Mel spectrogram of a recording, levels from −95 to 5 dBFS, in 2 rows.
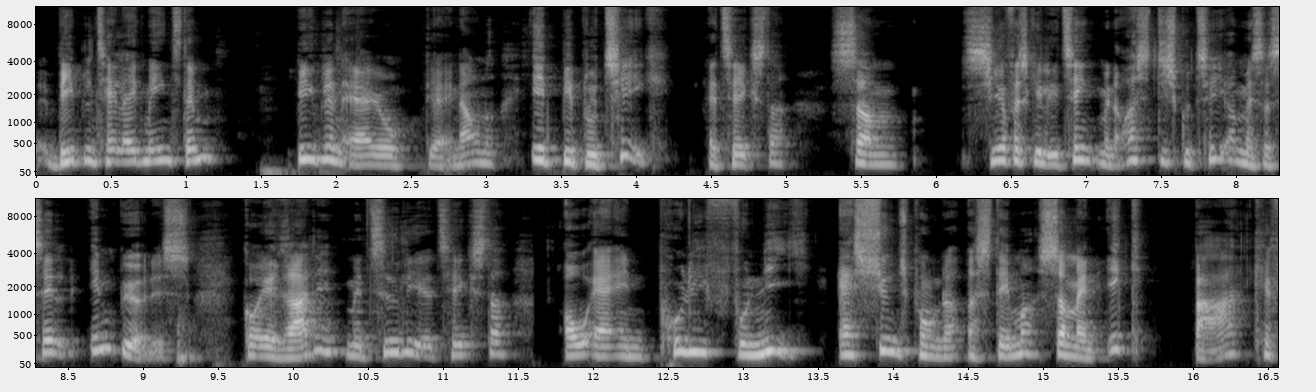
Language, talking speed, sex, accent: Danish, 170 wpm, male, native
